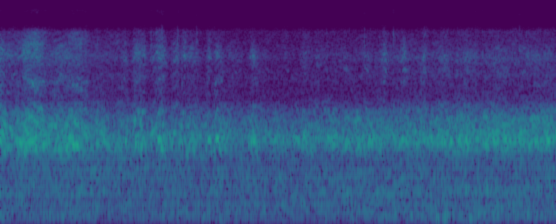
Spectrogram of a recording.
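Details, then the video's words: Large gathering of crows in a continuous wall of raucous overlapping caws, no single bird standing out, the chorus holding steady throughout with occasional slightly louder calls. "Lots of crows"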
